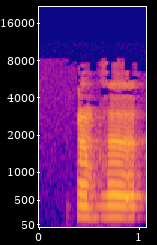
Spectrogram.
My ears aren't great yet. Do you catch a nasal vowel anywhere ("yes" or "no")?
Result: yes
